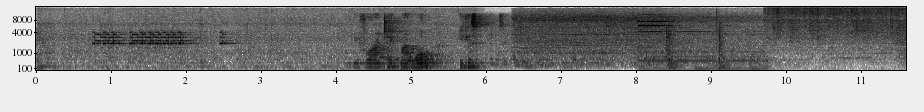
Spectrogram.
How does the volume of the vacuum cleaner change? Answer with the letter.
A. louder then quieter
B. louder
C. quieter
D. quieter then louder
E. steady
C.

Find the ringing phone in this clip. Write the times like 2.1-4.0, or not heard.
0.6-2.5, 8.0-9.8.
